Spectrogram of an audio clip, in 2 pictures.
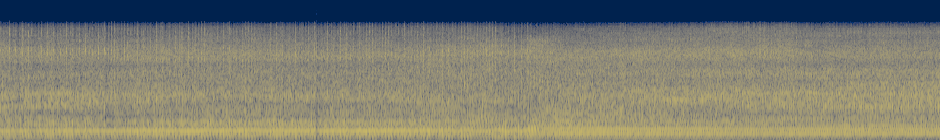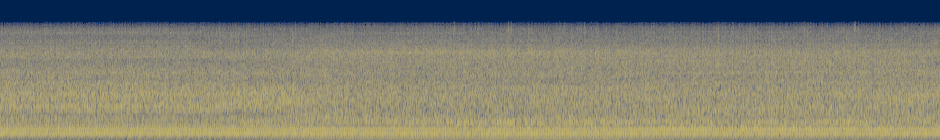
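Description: Honda four-stroke engine on a Yard Man self-propelled mulching lawn mower running steadily. Its speed steps up sharply about eight seconds in, then holds steady.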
